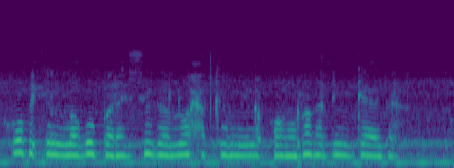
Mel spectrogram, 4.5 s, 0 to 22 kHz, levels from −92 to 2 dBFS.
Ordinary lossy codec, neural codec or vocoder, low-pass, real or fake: none; codec, 16 kHz, 16 kbps, FunCodec, trained on LibriTTS, 50 frames a second; 7.2 kHz; fake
